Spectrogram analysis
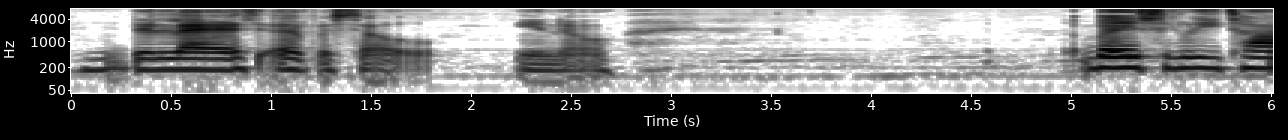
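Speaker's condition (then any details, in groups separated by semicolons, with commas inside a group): Cerebral palsy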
